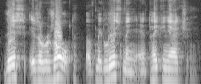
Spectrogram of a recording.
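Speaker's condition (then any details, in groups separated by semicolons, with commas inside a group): Cerebral palsy, spastic diplegia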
